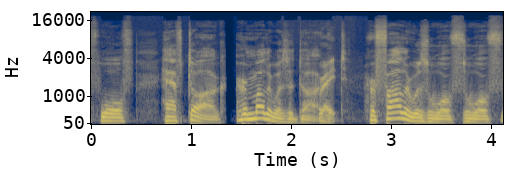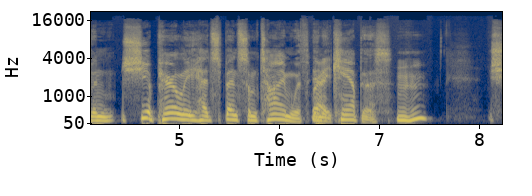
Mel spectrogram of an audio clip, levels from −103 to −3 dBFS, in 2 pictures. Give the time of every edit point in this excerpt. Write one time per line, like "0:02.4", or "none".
0:03.7
0:06.3
0:06.8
